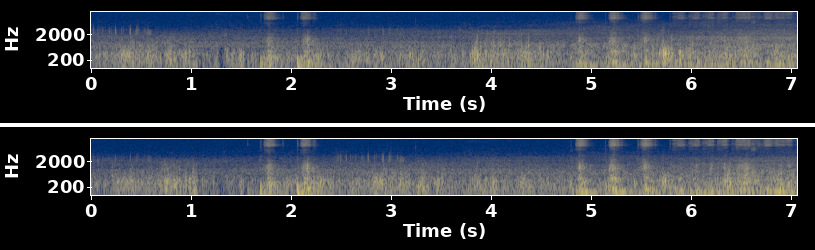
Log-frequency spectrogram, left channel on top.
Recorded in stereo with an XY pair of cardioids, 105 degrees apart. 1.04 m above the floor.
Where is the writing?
30° right, 0.7 m.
